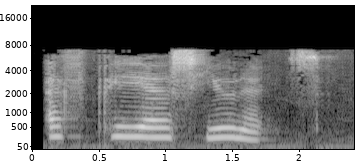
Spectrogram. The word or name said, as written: fps units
